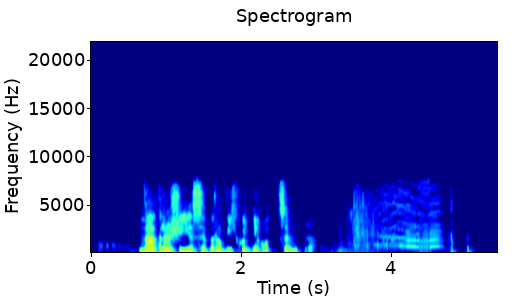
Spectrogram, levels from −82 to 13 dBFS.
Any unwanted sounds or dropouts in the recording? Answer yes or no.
yes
